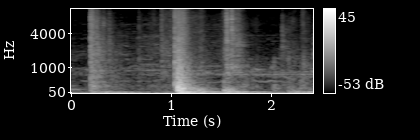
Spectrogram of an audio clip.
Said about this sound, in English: Excuse me, my laptop just fell off. I accidentally caught the wire with my foot.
